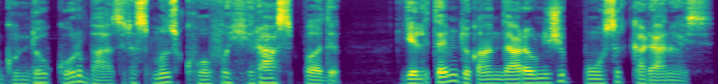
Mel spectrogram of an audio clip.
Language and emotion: Kashmiri, fearful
